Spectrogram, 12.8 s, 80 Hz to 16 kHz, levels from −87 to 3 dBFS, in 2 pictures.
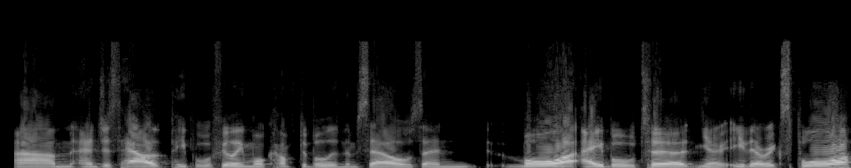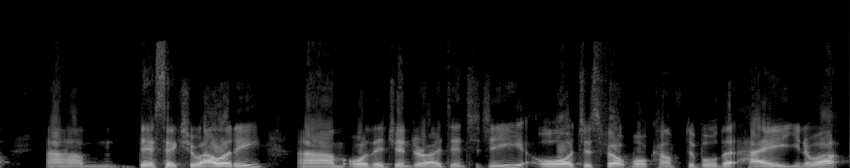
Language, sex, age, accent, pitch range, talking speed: English, male, 20-39, Australian, 120-140 Hz, 175 wpm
